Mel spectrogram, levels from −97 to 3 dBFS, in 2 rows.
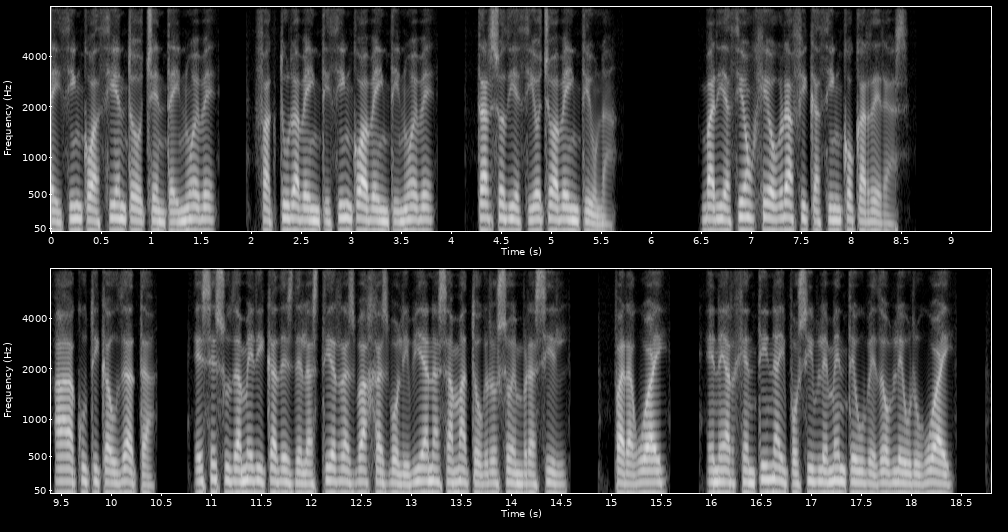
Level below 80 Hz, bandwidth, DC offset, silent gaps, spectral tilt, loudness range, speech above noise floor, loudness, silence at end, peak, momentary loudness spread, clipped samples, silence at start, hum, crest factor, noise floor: -50 dBFS; 8 kHz; 2%; 1.68-1.95 s, 3.86-4.14 s, 5.72-6.47 s, 8.65-9.39 s, 10.46-10.77 s, 14.59-14.87 s, 15.59-15.88 s, 18.45-18.75 s; -7.5 dB/octave; 3 LU; over 70 dB; -21 LUFS; 0 s; -2 dBFS; 8 LU; under 0.1%; 0 s; none; 18 dB; under -90 dBFS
